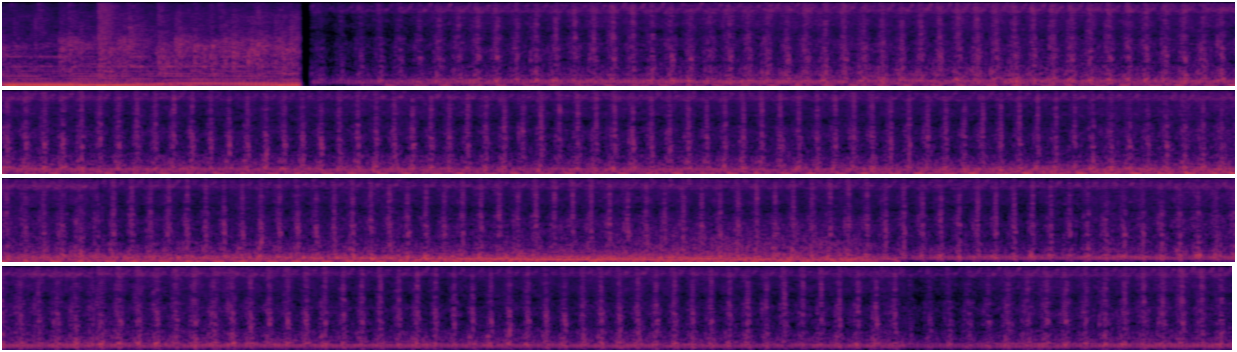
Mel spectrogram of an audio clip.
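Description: A helicopter sound effect in a comedy cartoon election rally keeps up a steady, loud rotor chop and engine drone for over twenty seconds after a brief opening sound.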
